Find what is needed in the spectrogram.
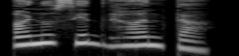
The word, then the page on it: ಅಣುಸಿದ್ಧಾಂತ: aṇu siddhānta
